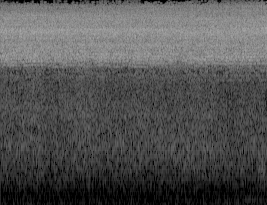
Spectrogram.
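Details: Cicada song: a steady, unbroken high-pitched hissing drone holding at one level throughout, with no pauses and no other sounds.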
